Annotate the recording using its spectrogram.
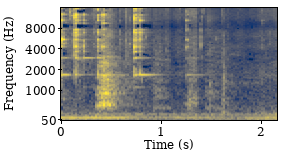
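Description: Siberian husky moving about on a tether: a couple of light clicks from its metal collar tags and a short breathy huff about half a second in, then quieter as it comes to a stop.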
